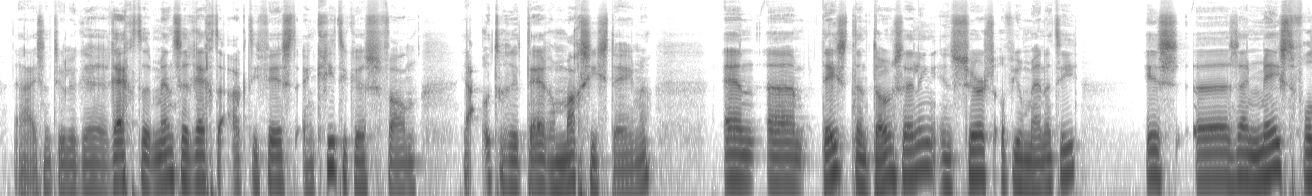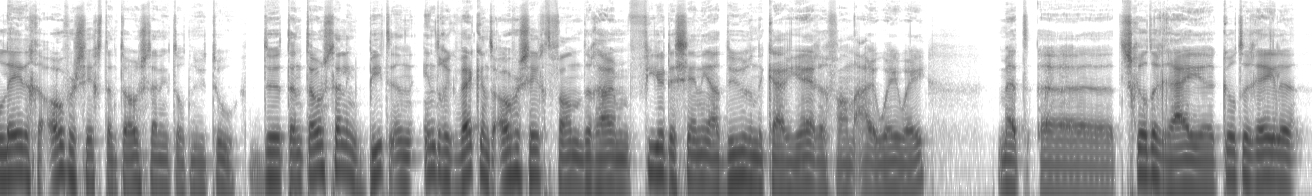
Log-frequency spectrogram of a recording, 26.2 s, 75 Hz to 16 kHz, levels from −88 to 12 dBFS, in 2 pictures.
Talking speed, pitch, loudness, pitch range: 110 wpm, 110 Hz, -24 LUFS, 95-125 Hz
